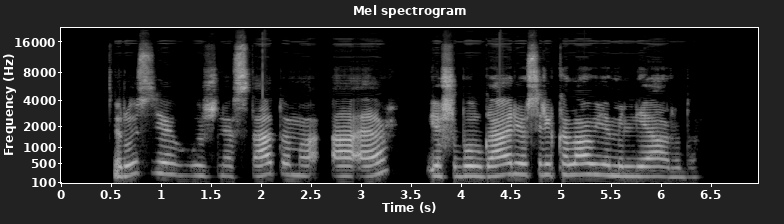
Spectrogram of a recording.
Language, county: Lithuanian, Vilnius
